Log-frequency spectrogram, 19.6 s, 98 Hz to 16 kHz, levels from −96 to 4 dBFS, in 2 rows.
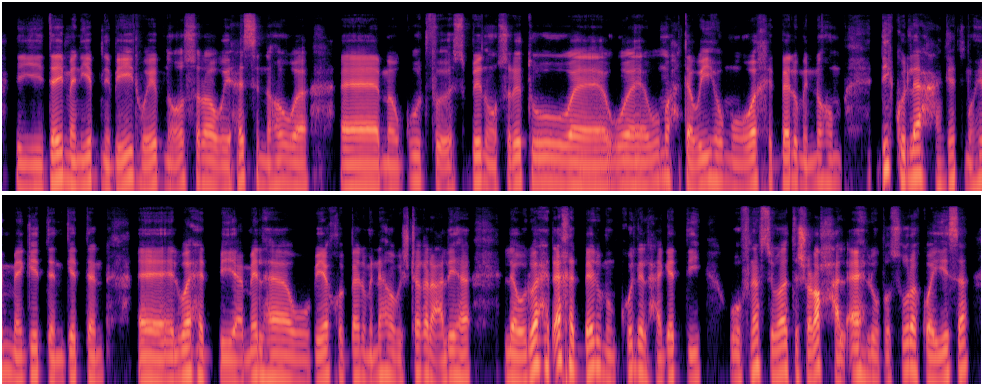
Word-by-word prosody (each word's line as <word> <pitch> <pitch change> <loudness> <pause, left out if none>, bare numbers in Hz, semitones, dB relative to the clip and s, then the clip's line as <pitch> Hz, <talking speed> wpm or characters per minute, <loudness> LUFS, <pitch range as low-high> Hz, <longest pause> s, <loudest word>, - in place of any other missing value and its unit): ي 100 -1 -4
ديمًا 125 +4 +4
يبني 120 -3 -2
بيت 115 +5 0
ويبني 110 +1 -2
أسرة 120 -2 -2
ويحس 105 +5 -1
إن 115 -2 -8
هو 110 -1 -1 0.3
آآ 105 0 +5
موجود 100 +5 -6
في 95 - -4
اس 95 - -8
بين 125 -1 +2
أسرته، 115 +5 -3
و 115 -2 +1 0.3
و 110 +1 0
ومحتويهم 120 0 -3
وواخد 110 +1 -1
باله 120 +3 +2
منُّهم، 115 +2 -7 0.4
دي 170 +2 +1
كلّها 145 -3 +2
حاجات 120 0 -4
مهمّة 120 +2 -3
جدًا 110 -2 -3
جدًا، 110 -3 -2 0.4
آآ 105 -1 +4
الواحد 115 0 +2
بيعملها، 105 +2 +1
وبياخد 105 +2 -1
باله 115 0 -1
منها 115 +4 -4
وبيشتغل 120 +3 -1
عليها، 110 +3 +1 0.3
لو 110 -2 +3
الواحد 160 +6 +5
أخد 155 -9 +5
باله 145 +3 +4
من 110 -6 -7
كلّ 140 +6 -6
الحاجات 120 +1 -2
دي 110 +1 -5 0.3
وفي 110 +4 -5
نفْس 150 -4 0
الوقت 135 +3 +2
شرحها - - +5
لأهله 115 -4 +2
بصورة 140 +9 0
كويسة، 125 +4 0
115 Hz, 155 wpm, -25 LUFS, 105-125 Hz, 0.4 s, آآ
